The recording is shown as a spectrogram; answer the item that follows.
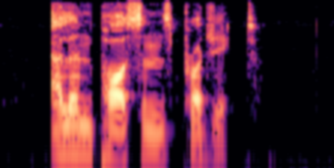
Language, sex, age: English, male, 18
